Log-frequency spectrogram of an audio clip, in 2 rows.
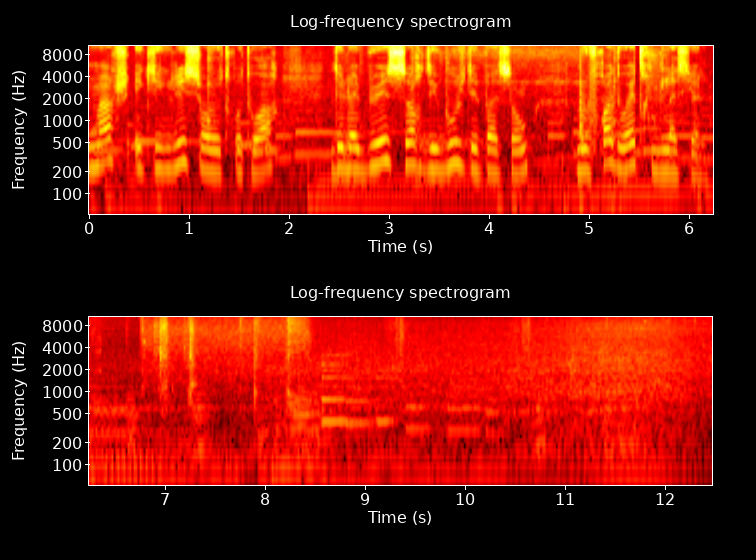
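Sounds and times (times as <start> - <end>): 
speech: 0.0 - 6.3
bus engine rumbling while driving through city traffic in snow: 0.0 - 12.4
road and traffic noise in a snowy city: 0.0 - 12.4.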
